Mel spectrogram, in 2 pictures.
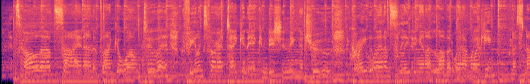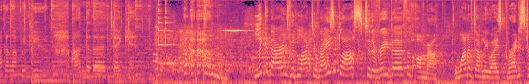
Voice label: Voice Demo; Actor, Voiceover, Presenter; Location Perth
